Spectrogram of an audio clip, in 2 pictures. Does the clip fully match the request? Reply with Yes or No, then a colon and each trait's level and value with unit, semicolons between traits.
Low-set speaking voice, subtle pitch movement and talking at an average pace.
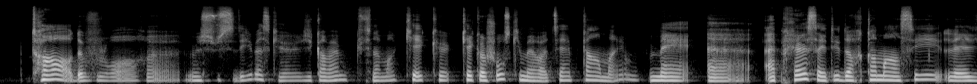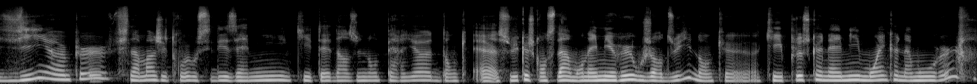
No: medium, 185 Hz; narrow, 2.2 semitones; average, 195 wpm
